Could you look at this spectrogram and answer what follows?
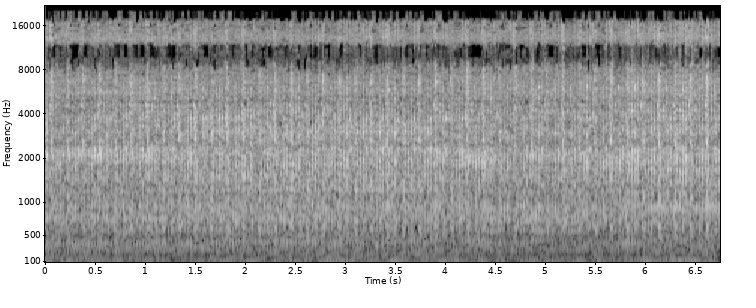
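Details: Mercedes ML 270, OM612.963 diesel idling: ticking at idle seems normal for this engine, but underneath there is a duller, irregular banging that isn't normal, heard as an engine rattle.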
